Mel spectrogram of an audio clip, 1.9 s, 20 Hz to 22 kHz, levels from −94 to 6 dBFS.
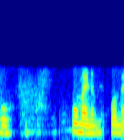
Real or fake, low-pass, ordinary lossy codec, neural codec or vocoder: real; 3.6 kHz; none; none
